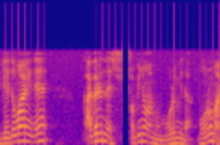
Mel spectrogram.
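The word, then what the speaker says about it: Cabernet Sauvignon: 자, 원래 이 발음은 이런 식으로 하면 안 됩니다. 어떤 식으로 하느냐? 잘 듣고 한번 따라해 보세요. 까베르네 쇼비뇽. 까베르네 쇼비뇽.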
